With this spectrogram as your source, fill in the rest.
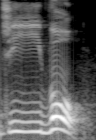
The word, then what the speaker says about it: जीवो: जी की मात्रा यहाँ पर बड़ी है, लंबा खींचना है, जीवो।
